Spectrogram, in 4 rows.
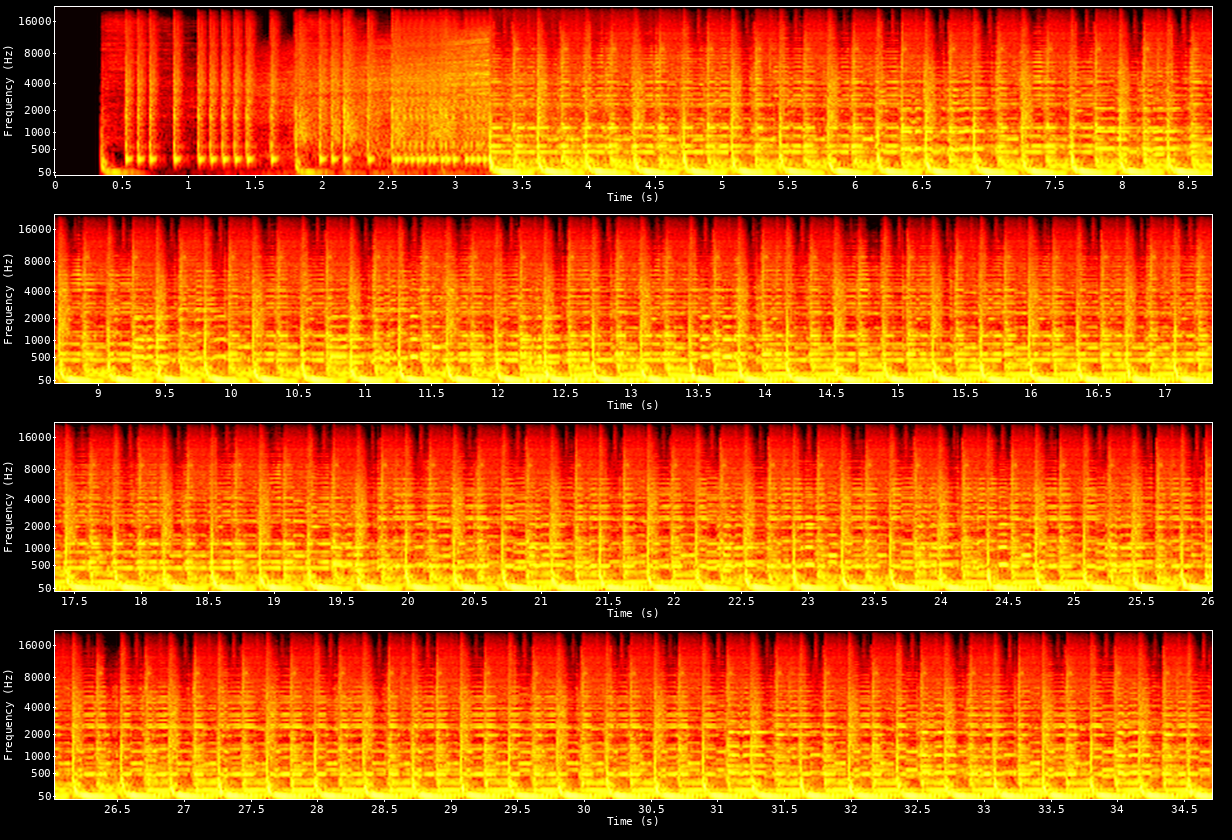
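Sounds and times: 
Black Sea dik horon dance music on kemençe: 1.8s - 34.7s.

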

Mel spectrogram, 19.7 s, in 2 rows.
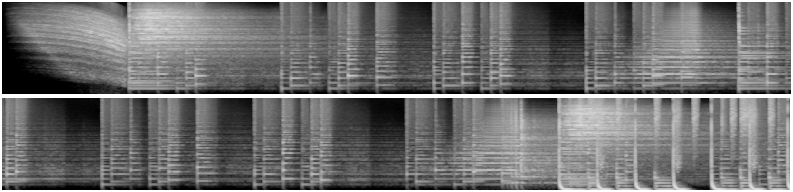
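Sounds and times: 
club house electronic techno music: 1.6s - 4.6s, 7.4s - 10.3s, 15.3s - 19.7s.

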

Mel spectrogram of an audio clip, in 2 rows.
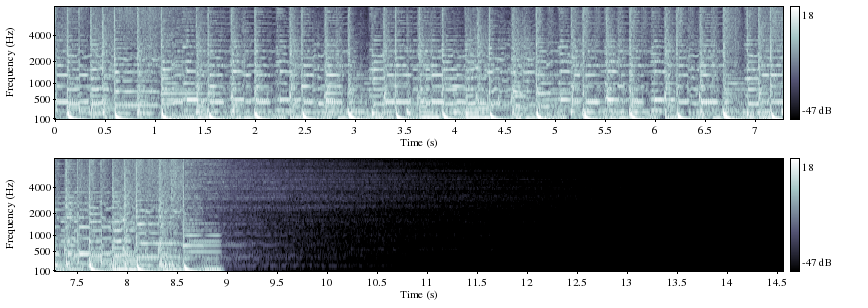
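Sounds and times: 
Kurdish halay folk dance instrumental: 0.0s - 9.3s.

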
